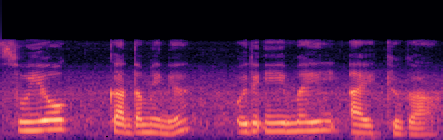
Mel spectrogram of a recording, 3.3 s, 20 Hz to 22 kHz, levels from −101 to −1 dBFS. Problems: constant background noise, low volume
